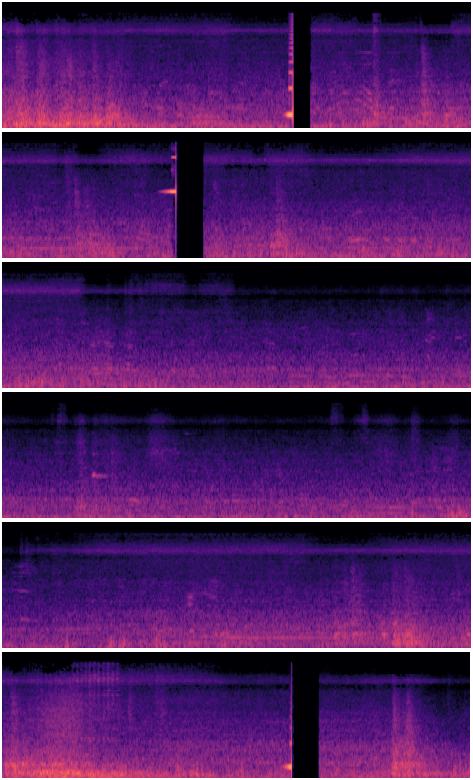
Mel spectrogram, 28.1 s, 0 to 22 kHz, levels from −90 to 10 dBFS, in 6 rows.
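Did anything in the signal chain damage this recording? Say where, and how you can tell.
Yes: an unstable filter in the processing stage, whose recursive feedback grew without limit. At 2.80–3.09 s and 26.20–26.62 s a tone near 400 Hz, and at 6.25–6.70 s one near 3 kHz, swells within 0.1–0.18 s, clips, then overflows into 0.19–0.28 s of silence until reset.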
